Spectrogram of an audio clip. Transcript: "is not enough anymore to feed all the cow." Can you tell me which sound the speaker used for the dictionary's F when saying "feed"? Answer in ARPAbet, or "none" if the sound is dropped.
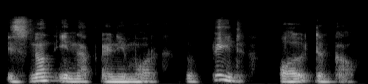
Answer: P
